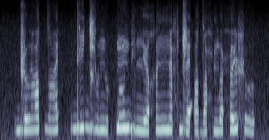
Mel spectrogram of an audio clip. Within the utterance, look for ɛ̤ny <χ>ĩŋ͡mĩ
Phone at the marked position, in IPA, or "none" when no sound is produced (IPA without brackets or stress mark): χ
